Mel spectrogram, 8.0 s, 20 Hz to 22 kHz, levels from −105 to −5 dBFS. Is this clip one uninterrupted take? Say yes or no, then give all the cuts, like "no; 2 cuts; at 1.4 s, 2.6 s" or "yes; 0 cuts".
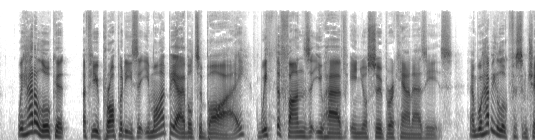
no; 2 cuts; at 3.8 s, 6.8 s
